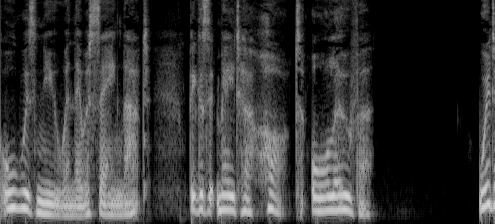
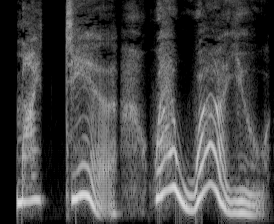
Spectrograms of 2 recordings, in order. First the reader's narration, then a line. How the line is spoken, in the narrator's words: exclaimed Irene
